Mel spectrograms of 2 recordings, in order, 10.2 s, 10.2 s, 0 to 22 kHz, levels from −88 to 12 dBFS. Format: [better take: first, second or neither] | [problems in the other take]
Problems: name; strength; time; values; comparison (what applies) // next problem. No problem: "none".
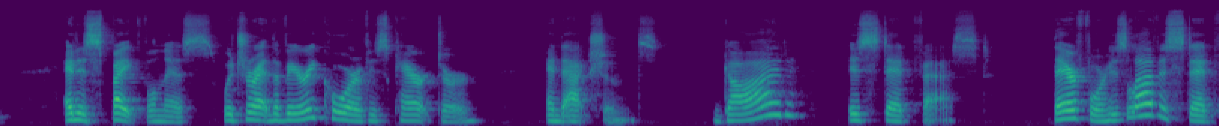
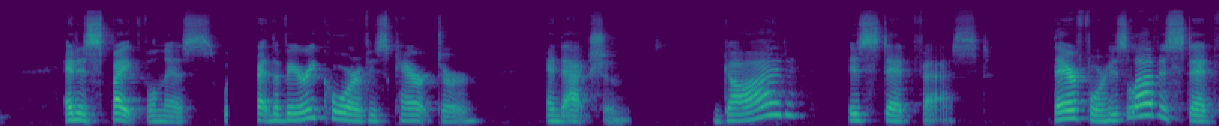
first | audio cutting out; at 2 s and at 5.5 s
